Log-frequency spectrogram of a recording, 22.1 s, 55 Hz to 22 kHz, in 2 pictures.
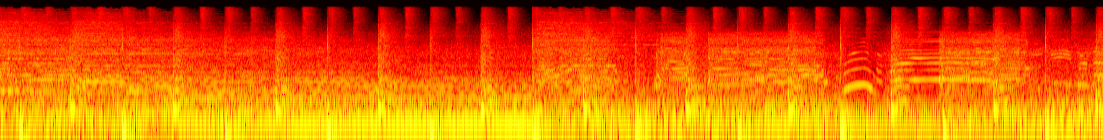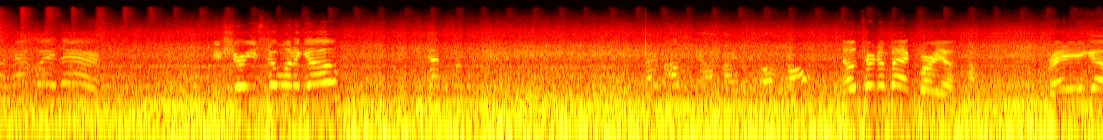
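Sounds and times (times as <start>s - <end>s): background music: 0.0s - 18.7s
small plane engine drone: 0.0s - 22.0s
voices: 6.6s - 16.3s, 17.3s - 22.0s.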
